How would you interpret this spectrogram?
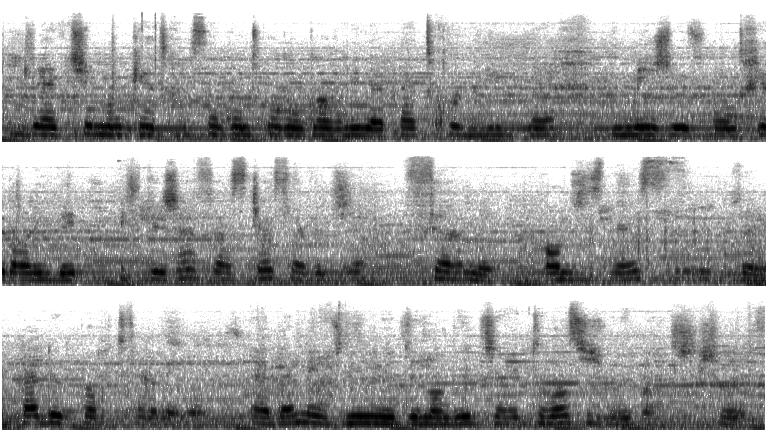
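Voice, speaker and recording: Woman vlogger in a plane seat, gushing and slangy, loud music underneath. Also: mid-range voice, low-quality recording. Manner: excitable, exclamatory, slangy. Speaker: travel vlogger. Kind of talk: excited casual vlog narration. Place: airplane cabin. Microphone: phone camera.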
